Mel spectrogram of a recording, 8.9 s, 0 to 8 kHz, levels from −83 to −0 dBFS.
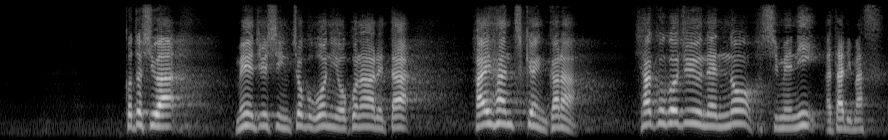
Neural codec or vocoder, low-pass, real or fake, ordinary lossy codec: codec, 24 kHz, 0.5 kbps, DualCodec; 7.2 kHz; fake; none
